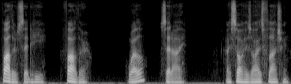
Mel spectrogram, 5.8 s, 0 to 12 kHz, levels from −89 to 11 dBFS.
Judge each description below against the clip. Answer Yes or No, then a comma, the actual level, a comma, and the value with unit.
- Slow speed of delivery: Yes, slow, 125 wpm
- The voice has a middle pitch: No, low, 100 Hz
